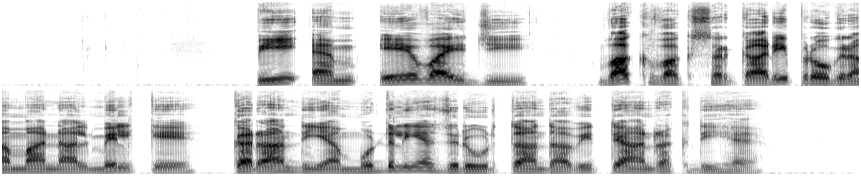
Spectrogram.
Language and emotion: Punjabi, neutral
